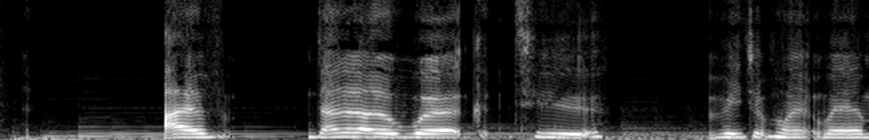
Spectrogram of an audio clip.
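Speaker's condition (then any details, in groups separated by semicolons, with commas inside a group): Cerebral palsy; full-time wheelchair user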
